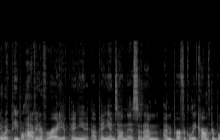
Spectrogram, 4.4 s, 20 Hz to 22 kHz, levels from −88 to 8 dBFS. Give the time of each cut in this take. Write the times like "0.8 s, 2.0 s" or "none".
none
